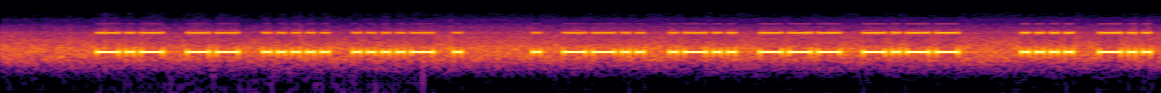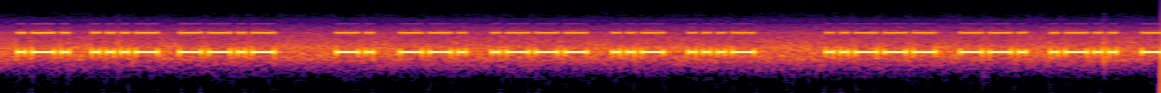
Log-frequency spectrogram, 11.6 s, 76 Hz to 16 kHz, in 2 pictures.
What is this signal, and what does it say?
Morse code, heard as a keyed tone, hand-sent with a paddle, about 33 wpm, 810 Hz, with radio static. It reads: KM54E EZLOY HDRVQ NGJUV …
